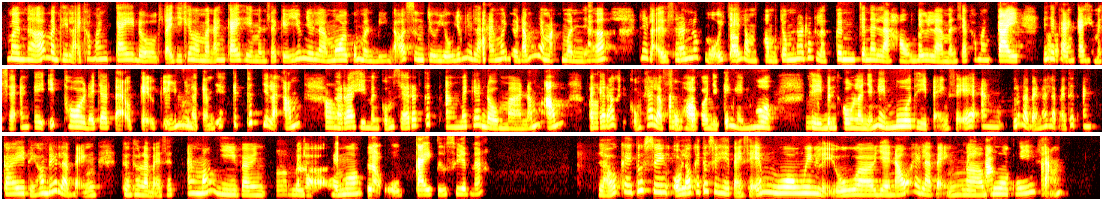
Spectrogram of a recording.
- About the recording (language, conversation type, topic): Vietnamese, unstructured, Bữa ăn nào sẽ là hoàn hảo nhất cho một ngày mưa?
- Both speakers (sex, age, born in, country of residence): female, 20-24, Vietnam, Vietnam; female, 30-34, Vietnam, Vietnam
- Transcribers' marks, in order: tapping; other background noise; distorted speech; unintelligible speech; unintelligible speech; unintelligible speech; unintelligible speech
